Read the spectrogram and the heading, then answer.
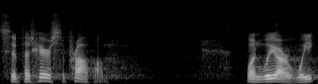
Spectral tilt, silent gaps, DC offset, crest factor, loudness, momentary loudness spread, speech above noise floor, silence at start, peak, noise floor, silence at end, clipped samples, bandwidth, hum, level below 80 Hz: -5.5 dB/octave; none; under 0.1%; 20 dB; -25 LUFS; 12 LU; 42 dB; 0 s; -6 dBFS; -67 dBFS; 0 s; under 0.1%; 14 kHz; none; -78 dBFS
